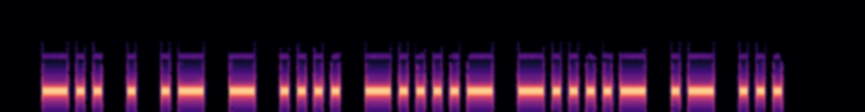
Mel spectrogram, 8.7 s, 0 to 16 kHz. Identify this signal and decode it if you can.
Morse code, heard as a keyed tone, about 14 wpm, 700 Hz. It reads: DEATH--AS
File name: Book One / 05-Chapter 5 - 14 WPM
